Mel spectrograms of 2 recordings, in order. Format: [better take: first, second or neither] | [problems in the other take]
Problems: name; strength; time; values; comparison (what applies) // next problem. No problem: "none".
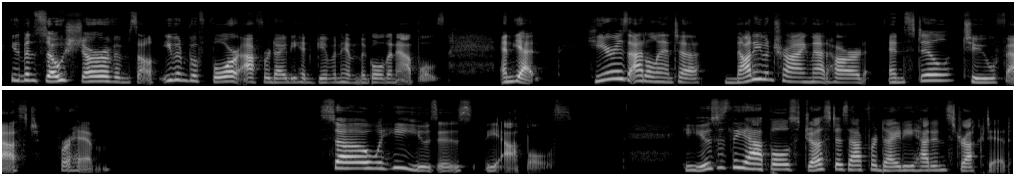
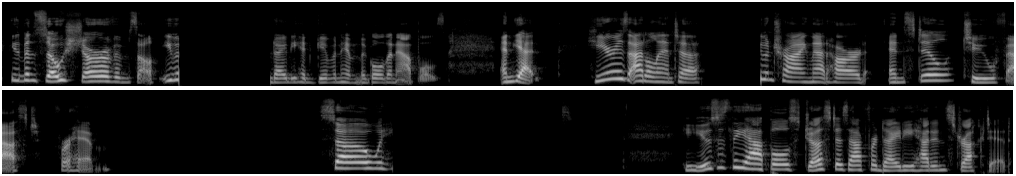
first | audio cutting out; at 2 s for 1 s, at 7 s for 0.5 s and at 14 s for 1.5 s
